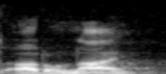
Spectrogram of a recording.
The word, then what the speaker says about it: Adonai: There's another word, Lord, which is capital L with lowercase O-R-D, which is pronounced Adonai.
